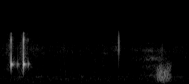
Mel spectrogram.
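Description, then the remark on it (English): A telephone being dialed: two quick, loud touch-tone beeps in succession, followed by a sharp click and a soft muffled thump, with no voices. “get my lawyer on the phone.”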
